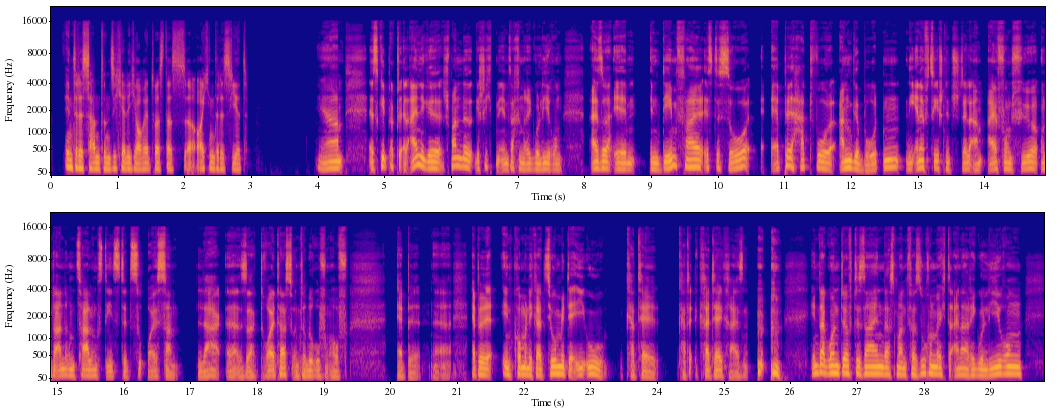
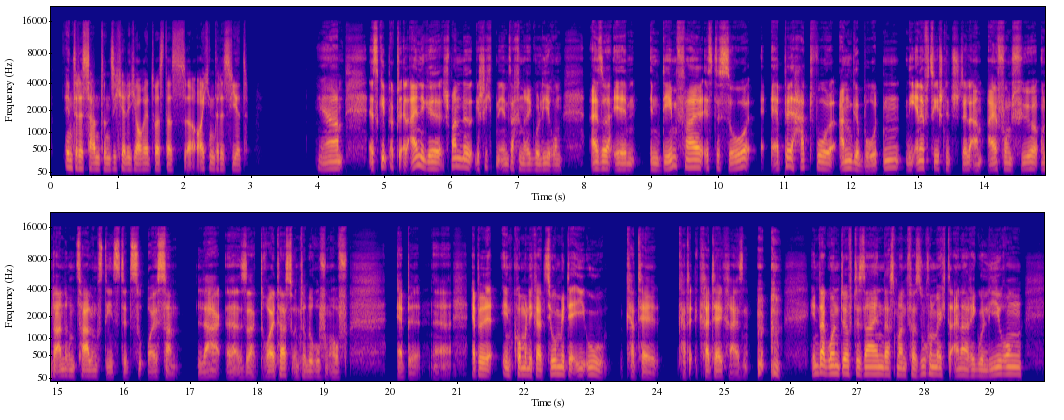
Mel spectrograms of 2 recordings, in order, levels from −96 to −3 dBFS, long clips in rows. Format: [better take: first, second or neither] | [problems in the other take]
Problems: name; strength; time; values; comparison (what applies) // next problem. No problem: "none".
first | thin; very; fading below 550 Hz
